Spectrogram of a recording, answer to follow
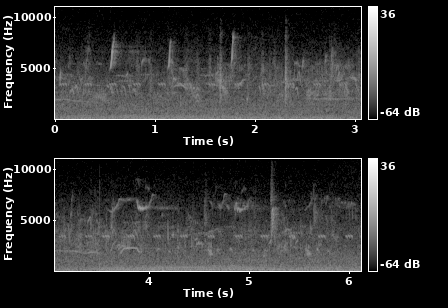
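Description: Faint outdoor nature ambience: a steady low hiss with scattered short bird chirps.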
